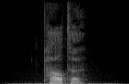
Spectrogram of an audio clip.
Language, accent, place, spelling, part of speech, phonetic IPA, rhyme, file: German, Germany, Berlin, paarte, verb, [ˈpaːɐ̯tə], -aːɐ̯tə, De-paarte.ogg
- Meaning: inflection of paaren: 1. first/third-person singular preterite 2. first/third-person singular subjunctive II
